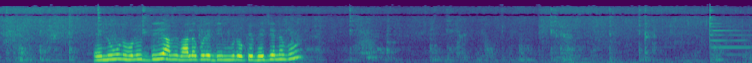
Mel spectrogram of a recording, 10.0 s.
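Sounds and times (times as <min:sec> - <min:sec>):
eggs sizzling in hot oil: 0:00.0 - 0:10.0
metal spatula scraping a pan: 0:00.0 - 0:10.0
pan ringing from spatula strike: 0:09.4 - 0:10.0.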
